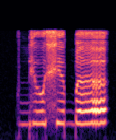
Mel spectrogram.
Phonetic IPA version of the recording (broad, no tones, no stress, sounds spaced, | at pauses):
bʲ o xʲ ə ɓ ɜ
